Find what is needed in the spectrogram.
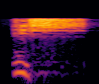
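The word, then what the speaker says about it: איש: Ahora, hombre en hebreo es ish, I latina, SH en la fonética.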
